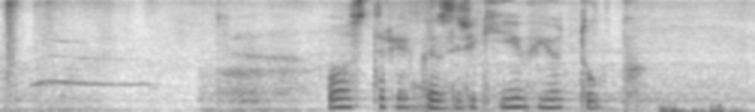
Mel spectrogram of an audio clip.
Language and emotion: Russian, neutral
